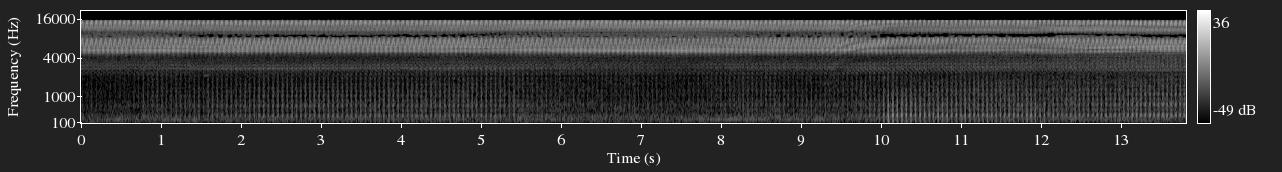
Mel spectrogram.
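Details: A cicada on a window in Tokyo on 12 August 2016 sings a loud, unbroken, high-pitched buzz that shifts slightly in tone partway through.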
